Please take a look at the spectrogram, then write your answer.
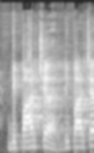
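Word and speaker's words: departure: डिपार्चर का मतलब क्या है, TURE, चर पढ़ते, चर, फ्यूचर, है ना, नेचर, मॉइस्चर, तो TUR चर, डिपार्चर।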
